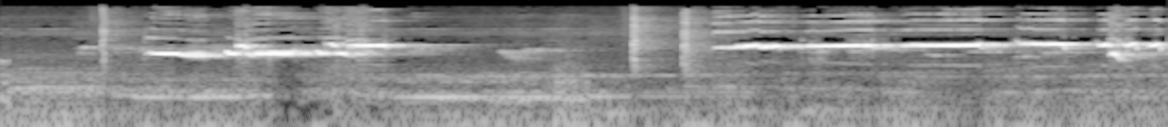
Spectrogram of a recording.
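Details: White-rumped shama song used to prompt singing morning, midday and afternoon: two bright, high whistled phrases separated by a pause, the second long and steady, with sharp clicks between them.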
